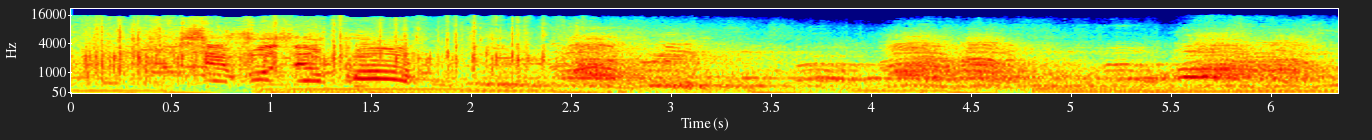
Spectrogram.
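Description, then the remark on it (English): A large protest crowd in London chants and shouts in loud, rhythmic bursts, voices rising together in waves roughly every second or two, with a steady low rumble and scattered cries underneath, at a peaceful Sunday march condemning police violence and demanding justice for George Floyd. “Mass peaceful protests in London to condemn police violence Sunday.”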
